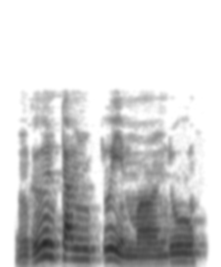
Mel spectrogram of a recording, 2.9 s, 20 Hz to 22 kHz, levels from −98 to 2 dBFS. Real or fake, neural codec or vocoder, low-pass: real; none; 5.4 kHz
